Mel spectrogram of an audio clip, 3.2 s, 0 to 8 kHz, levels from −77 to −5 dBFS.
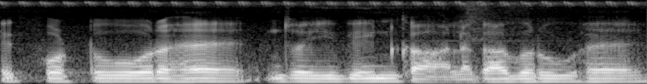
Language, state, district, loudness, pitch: Haryanvi, Haryana, Rohtak, -14 LUFS, 105 Hz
